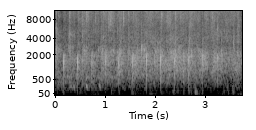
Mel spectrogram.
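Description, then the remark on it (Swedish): Audience applause fills the whole stretch, a dense wash of many hands with one steady, prominent clapper keeping a quick, even beat. No one speaks over it. “Nej, men, men, en applåd till”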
